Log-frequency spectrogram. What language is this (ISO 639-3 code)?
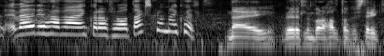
isl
